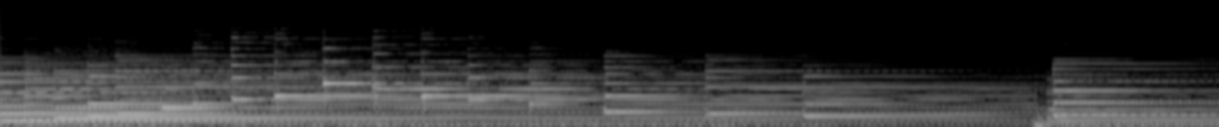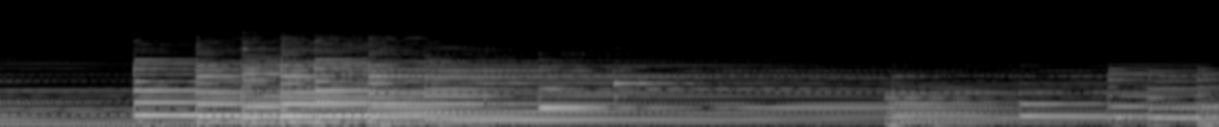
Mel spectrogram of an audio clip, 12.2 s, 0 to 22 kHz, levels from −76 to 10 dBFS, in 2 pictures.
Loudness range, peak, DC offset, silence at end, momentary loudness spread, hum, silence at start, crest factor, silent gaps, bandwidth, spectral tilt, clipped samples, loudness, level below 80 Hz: 9 LU; -8 dBFS; under 0.1%; 0 s; 16 LU; none; 0 s; 18 dB; none; 8 kHz; -7.5 dB/octave; under 0.1%; -25 LUFS; -52 dBFS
